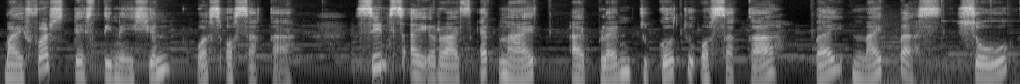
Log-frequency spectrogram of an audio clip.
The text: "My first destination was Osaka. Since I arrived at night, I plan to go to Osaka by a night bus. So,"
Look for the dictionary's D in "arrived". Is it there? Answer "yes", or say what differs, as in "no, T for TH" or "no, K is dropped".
no, D is dropped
